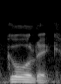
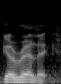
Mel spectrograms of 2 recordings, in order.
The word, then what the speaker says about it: Gorelick: Well, in the 1990s, Janet Reno, Jamie, I like to pronounce her name Gorelick, but I think she prefers it to be pronounced Gorelick.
